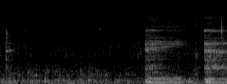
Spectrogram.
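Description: Soft steady rain falls with low rumbling bursts of thunder, faint and calm throughout.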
